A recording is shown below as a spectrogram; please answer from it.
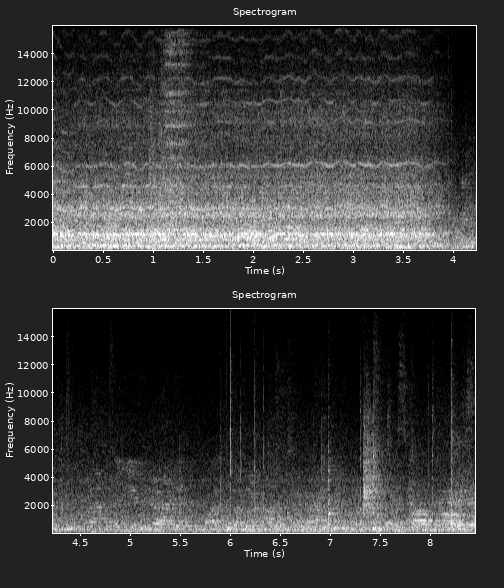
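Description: Electric blender liquidising homemade soup to thicken it, its motor running steadily and then stopping suddenly about halfway through.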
